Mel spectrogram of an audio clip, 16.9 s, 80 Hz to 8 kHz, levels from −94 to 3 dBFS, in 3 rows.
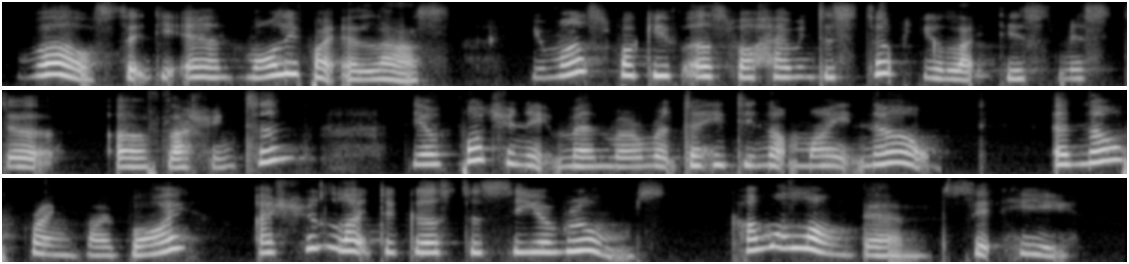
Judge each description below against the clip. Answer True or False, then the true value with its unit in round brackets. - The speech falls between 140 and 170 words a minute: False (180 wpm)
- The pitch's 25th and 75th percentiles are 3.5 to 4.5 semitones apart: True (4.2 semitones)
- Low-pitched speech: False (320 Hz)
